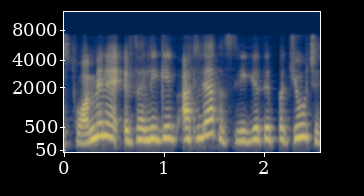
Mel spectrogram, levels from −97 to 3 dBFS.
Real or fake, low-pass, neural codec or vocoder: fake; 7.2 kHz; codec, 16 kHz, about 1 kbps, DyCAST, with the encoder's durations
